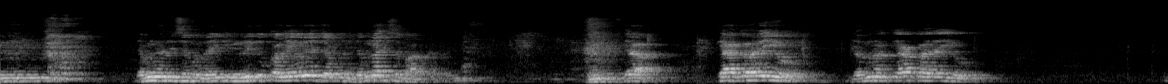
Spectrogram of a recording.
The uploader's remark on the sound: Jagannath Puri Yatra 2020. Audience : Camp devotees.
